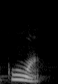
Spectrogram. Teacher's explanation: इसमें क्या करना है कि हमने नून को छुपा के पढ़ना है। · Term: इख्फ़ा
